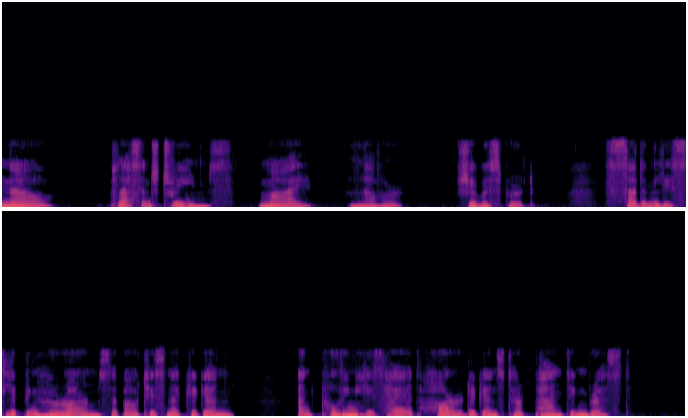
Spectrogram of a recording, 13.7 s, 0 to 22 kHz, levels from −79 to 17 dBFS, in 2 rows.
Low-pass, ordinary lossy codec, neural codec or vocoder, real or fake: 7.2 kHz; MP3, 64 kbps; none; real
